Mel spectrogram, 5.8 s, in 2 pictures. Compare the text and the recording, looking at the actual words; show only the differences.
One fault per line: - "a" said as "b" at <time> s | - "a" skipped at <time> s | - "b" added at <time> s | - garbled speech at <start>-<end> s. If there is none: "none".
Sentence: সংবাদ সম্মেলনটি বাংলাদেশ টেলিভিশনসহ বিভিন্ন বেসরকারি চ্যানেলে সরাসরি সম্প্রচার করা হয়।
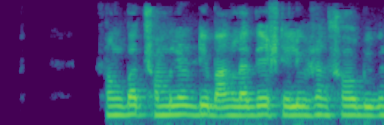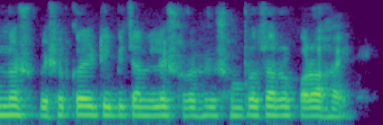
- "টিভি" added at 3.7 s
